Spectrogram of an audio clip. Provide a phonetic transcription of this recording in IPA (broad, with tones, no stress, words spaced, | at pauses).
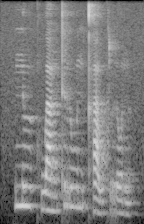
nɯː˧kʰwa˩˦ŋtruː˧n kʰa˩˦wkro˨˩n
